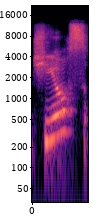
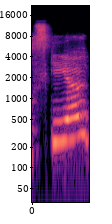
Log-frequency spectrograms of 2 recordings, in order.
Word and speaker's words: Chios: Not totally successful, as he was wounded at the siege of Chios or Skio, depending on how you want to pronounce it, the Greek island that the Greeks fought for independence from the Ottomans.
